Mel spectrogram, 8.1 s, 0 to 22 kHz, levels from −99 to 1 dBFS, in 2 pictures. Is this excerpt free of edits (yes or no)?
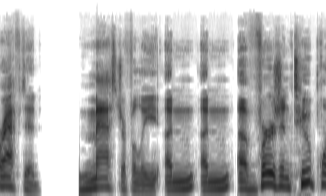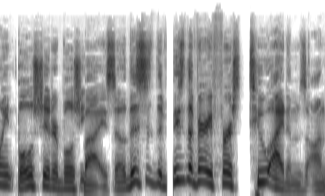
no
